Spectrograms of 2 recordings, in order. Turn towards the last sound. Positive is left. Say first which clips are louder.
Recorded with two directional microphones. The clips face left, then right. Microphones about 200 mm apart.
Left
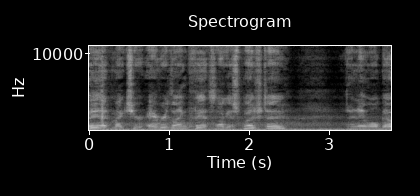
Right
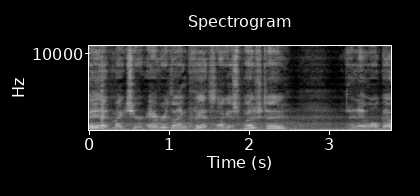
# right 1 dB
turn(degrees=-5)  # may be behind; listen again after turning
